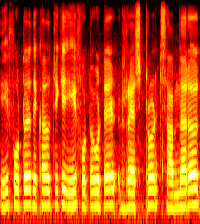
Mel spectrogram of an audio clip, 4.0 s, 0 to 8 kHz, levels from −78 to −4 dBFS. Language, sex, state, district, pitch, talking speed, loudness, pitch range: Odia, male, Odisha, Khordha, 160 Hz, 150 wpm, -14 LUFS, 150-165 Hz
